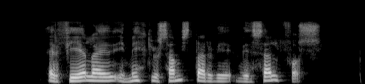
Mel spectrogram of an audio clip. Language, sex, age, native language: Icelandic, male, 40-49, Icelandic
